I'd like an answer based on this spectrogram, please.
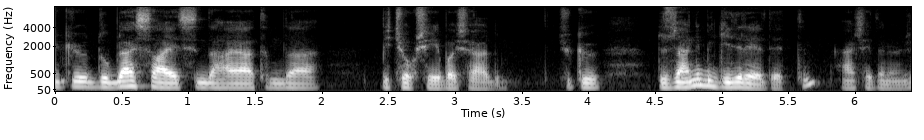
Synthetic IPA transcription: t͡ʃyɲcʰyd̪ublʲaʃsaːjesind̪ɛɦajaːt̪ʰɯmd̪a | b̥it͡ʃʰo̞kʃe̞jibaʃa̰ɾd̪ɯm | t͡ʃʰyɲcʰy | d̪̥yzænlʲibiɟe̞lʲiɾɛvd̪ɛɛt̪ʰːimhæɾʃe̞jd̪ænø̞nd͡ʒɛ

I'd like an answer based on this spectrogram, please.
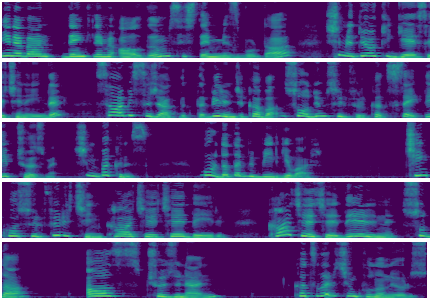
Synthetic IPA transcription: jinɛbænd̪ɛɲclʲe̞miʔalˠd̪ɯːmsist̪ʰe̞mimizbuɾd̪a | ʃimd̪id̪ijo̞ɾcʰiɟɛːse̞t͡ʃʰe̞ne̞jind̪ɛ | saːbisɯd͡ʒaklˠɯk̚t̪ʰabiɾind͡ʒikʰabaso̞ld̪jymsylʲfyɾkʰat̪ʰɯ̥sɛclʲejip̚t͡ʃʰø̞zmɛ̰ | ʃimd̪ibakʰɯnɯ̰z | buɾd̪ad̪abibilʲɟiva̰ɾ̥ | t͡ʃʰiŋkʰo̞sylʲfyɾit͡ʃʰinkʰaːt͡ʃʰeːt͡ʃʰeːd̪e̞jeɾḭ | kʰaːt͡ʃʰeːt͡ʃʰeːd̪e̞jeɾinisud̪a | azt͡ʃʰø̞zynæn | kʰat̪ʰɯlˠaɾit͡ʃʰinkʰulˠːanɯjo̞̰ɾṵz̥

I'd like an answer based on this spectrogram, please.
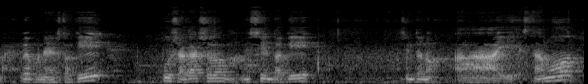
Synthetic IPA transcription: ba̰lbojaponeɾest̪oaki | pusakasomisjent̪oaki | sjent̪ono̰a̰a̰jḛst̪amo

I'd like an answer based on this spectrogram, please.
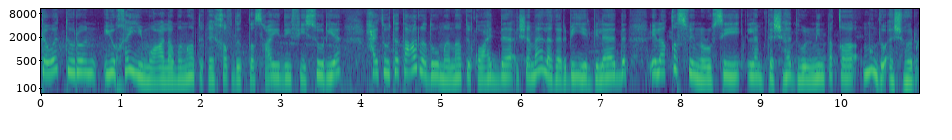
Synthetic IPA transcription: t̪awat̪ːʊɾjʊxajːɪmʕalaːmɑnɑːt̪ˤɨqxɑfd̪ˤɑt̪ːɑsˤʕiːd̪fiːsuːɾɪja | ħajθʊt̪at̪ɑʕɑrˤːɑd̪ˤmɑnɑːt̪ˤɨqʕɪd̪ːaʃamaːlɣaɾˤbɪjːalbɪlaːd̪ | ʔɪlaːqɑsˤfɪnɾuːsɪjːlamt̪aʃhad̪hʊlmɪnt̪ˤɑqɑmʊnðʊʔaʃhʊɾ

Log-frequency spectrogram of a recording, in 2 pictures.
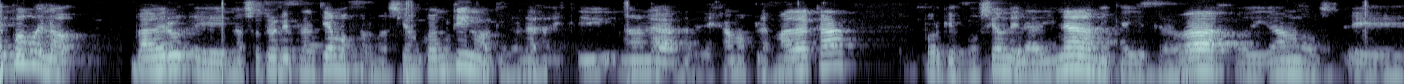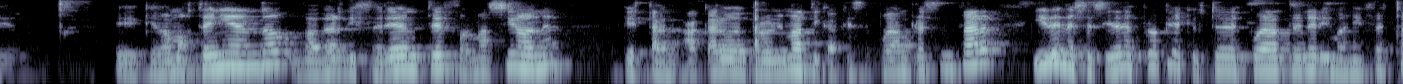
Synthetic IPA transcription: d̪epwe̞zβwe̞no̞ | baːβ̞eɾeno̞so̞t̪ɾosleplant̪jamo̞sfo̞ɾmasjo̞ŋko̞nt̪inwakeno̞laðekɾino̞laðe̞xamosplazmaðaːka | po̞ɾkeeɱfunsjo̞nd̪e̞lað̞inamikaje̞lt̪ɾaβaxo̞ðiɣamo̞se | eke̞β̞amo̞st̪e̞nje̞nd̪o̞βaːβeɾðife̞ɾent̪esfo̞ɾmasjo̞ne̞s | keht̪anakaɾɣo̞ð̞epɾoβle̞mat̪ikaskese̞pweðampɾese̞nt̪aɾ | iðe̞ne̞se̞siðaðespɾo̞pjaskeust̪eð̞espwe̞ðant̪e̞ne̞ɾimanifest̪

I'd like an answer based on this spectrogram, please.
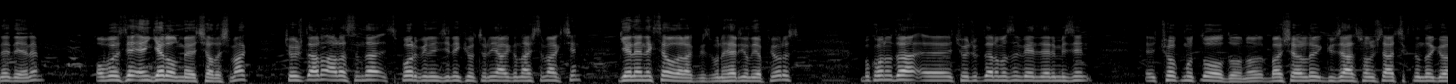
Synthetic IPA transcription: ned̪ejelʲim | o̞po̞zit̪ʰjɛɛɲɟɛlʲo̞lˠmajat͡ʃʰalˠɯʃmak | t͡ʃʰo̞d͡ʒuklˠaɾɯnaɾasɯnd̪aspʰo̞ɾbilʲind͡ʒinicʰylʲt̪ʰyɾynijaɾjɡɯnlˠaʃt̪ʰɯɾmaki̥t͡ʃʰinɟe̞lʲe̞nɛcsɛlʲo̞lˠaɾak̚bizbunuɦæɾjɯlˠjapʰɯjo̞ɾuz̥ | bukʰo̞nud̪at͡ʃʰo̞d͡ʒuklˠaɾɯmɯzɯnve̞lʲilʲe̞ɾimizin | t͡ʃʰo̞k̚mut̪lˠuo̞lˠd̪uːnubaʃaɾɯlˠɯɟyzælʲso̞nut͡ʃlˠaɾt͡ʃʰɯ̥kt̪ʰɯːnd̪aɟø

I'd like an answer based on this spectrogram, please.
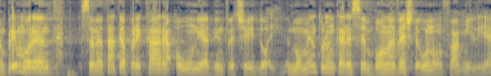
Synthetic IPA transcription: ɨnpɾimulrɨnd̪sənət̪at̪eapɾe̞kaɾeaʔaunujad̪int̪ɾe̞t͡ʃe̞jd̪o̞̰jɨnmo̞me̞nt̪ulɨŋkaɾe̞se̞mbo̞lnəve̞ʃt̪e̞unuɨnfa̰milijḛ

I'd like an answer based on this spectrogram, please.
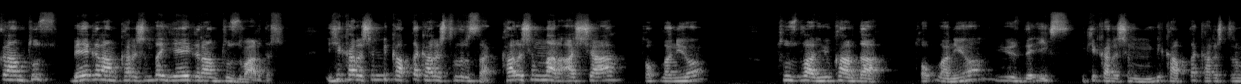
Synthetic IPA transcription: ɾamt̪ʰuz̥beːɡɯɾamkʰaɾɯʃɯnd̪ajeɡɯɾamt̪ʰuzva̰ɾd̪ɯɾ̥ | icikaɾɯʃɯmbiɾkʰap̚t̪ʰakʰaɾɯʃt̪ʰɯlˠɯɾsa̰kʰaɾɯʃɯmlˠaɾa̰ʃjaːt̪ʰo̞plˠanɯjo | t̪ʰuzlˠaɾjukʰaɾd̪a | t̪ʰo̞plˠanɯjojyzd̪ɛicsicʰikʰaɾɯʃɯmɯnbiɾkʰap̚t̪ʰakʰaɾɯʃt̪ʰɯɾm

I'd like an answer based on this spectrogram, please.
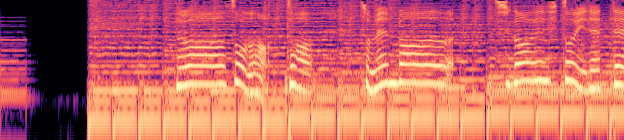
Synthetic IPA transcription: ɯaso̞ːd̪ad͡ʑat͡ɕonẽ̞mbaː | t͡ɕiɡaɯ̟çi̥t̪o̞iɾe̞t̪e̞

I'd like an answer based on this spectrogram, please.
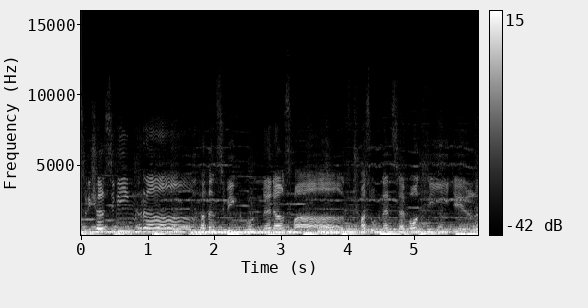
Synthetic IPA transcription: prɪʃɛlsviŋkɾa | t̪at̪ɛnsvɪŋkunɛdalspaːt̪t͡ʃpasud̪nɛt̪sɛpot̪r̝iːɟɪl

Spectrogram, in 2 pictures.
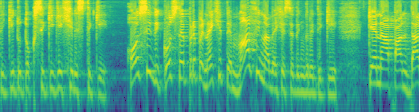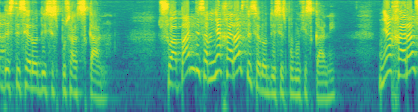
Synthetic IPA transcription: t̪icit̪ut̪o̞ksiciceçiɾist̪ici | o̞siðiko̞sθɐepɾe̞pe̞nɐeçe̞t̪e̞mɐθinɐðe̞çe̞st̪e̞t̪iŋɡɾit̪icice̞nɐːpɐnd̪ɐt̪e̞st̪ise̞ɾo̞t̪̬isispusɐskɐ̰nun | suɐpɐnd̪isɐmɲɐxɐɾɐst̪ise̞ɾo̞t̪̬isispumuiçiskɐ̰ni | mɲɐxɐɾɐ

